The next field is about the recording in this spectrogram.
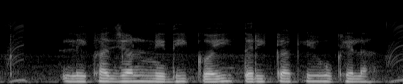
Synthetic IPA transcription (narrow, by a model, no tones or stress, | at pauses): lekʰad͡ʒəlned̪ʱikəit̪əɾikakeɦukʰela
